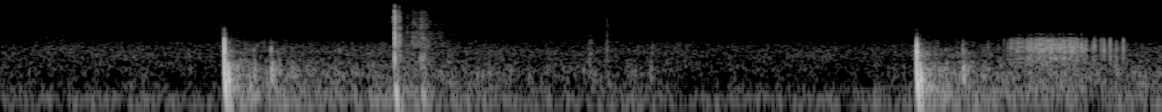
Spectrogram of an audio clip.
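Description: Distant firework bangs: three sharp reports, each trailed by a few weaker echoes, followed near the end by a short hiss.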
